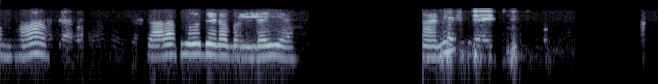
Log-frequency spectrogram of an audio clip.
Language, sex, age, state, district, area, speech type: Dogri, female, 18-30, Jammu and Kashmir, Jammu, rural, conversation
